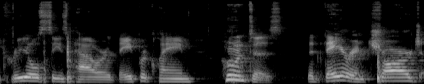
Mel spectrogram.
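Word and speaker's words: juntas: going to set up what are known as hunas it looks like junas but it's pronounced hunas hunas and these are organizations of military leaders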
